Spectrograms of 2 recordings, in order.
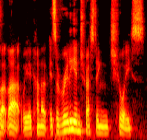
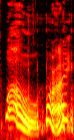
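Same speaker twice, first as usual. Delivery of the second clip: taken aback; 12 semitones higher, 4 dB louder, much slower than usual. Retold or imitated. Listener's taken-aback reaction.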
